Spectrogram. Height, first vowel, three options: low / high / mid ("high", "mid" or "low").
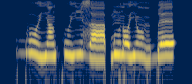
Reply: mid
